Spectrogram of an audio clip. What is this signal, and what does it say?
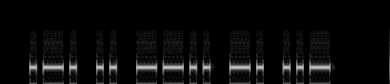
Morse code, heard as a keyed tone, about 18 wpm, 800 Hz. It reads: RIZNU
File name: cours-du-lundi files / cours-1594--teste-chiffre-vitesse-17mpm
